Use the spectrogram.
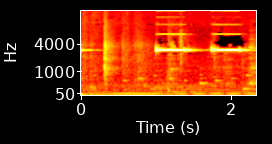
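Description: A fire alarm goes off with two loud, piercing electronic beeps in close succession over a low background rumble.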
